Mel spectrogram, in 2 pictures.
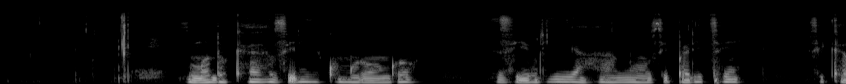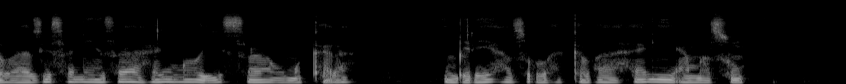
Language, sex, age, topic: Kinyarwanda, male, 25-35, education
